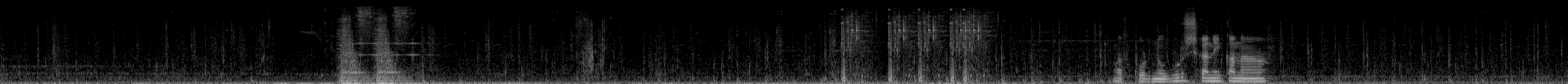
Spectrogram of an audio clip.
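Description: Footsteps patter quickly over the ground.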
